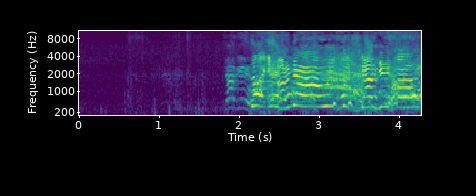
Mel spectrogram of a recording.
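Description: About two seconds of faint background, then loud, high-pitched voices of several young men yelling at once, with no clear words.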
